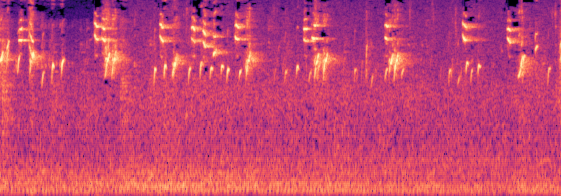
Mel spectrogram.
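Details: Goldfinch song on a tape for training young songbirds: lively, repeated high twittering phrases with buzzy and tinkling notes, coming in quick runs separated by brief pauses.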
